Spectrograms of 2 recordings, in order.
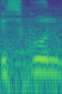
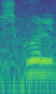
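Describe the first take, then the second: First: An added vowel comes before the s sound. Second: It starts directly with the s sound.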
